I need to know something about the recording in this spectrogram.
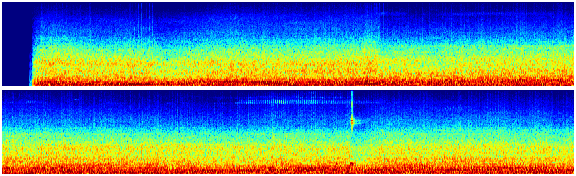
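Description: Motorcycle riding at road speed, its engine rumble mixed with heavy wind noise on the camera microphone; the sound starts abruptly about half a second in and stays loud and steady.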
